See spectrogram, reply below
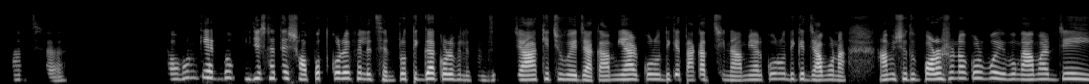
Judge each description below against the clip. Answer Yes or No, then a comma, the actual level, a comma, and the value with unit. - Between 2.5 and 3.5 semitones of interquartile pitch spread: Yes, average, 2.9 semitones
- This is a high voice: Yes, high, 245 Hz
